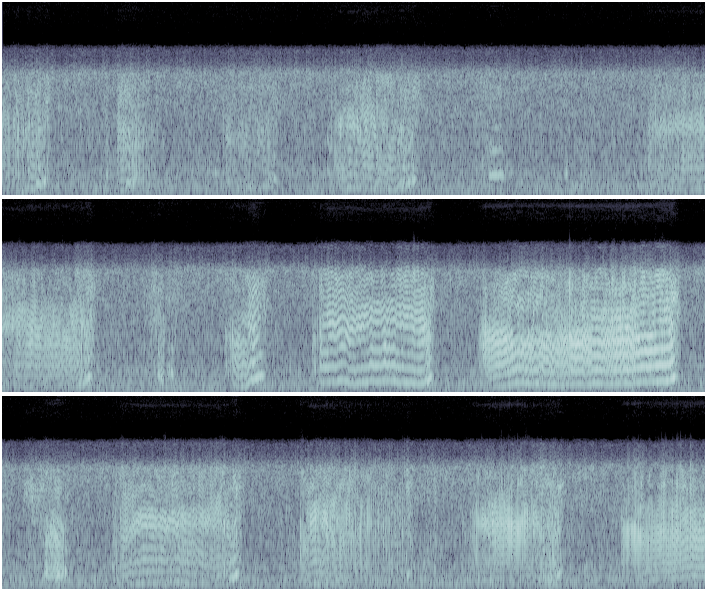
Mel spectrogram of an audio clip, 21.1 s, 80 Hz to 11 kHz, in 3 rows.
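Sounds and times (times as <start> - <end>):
snoring with whistly tone: 0.0 - 0.6, 1.2 - 1.6, 2.2 - 4.2, 6.4 - 13.8, 14.4 - 18.2, 18.8 - 21.0.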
